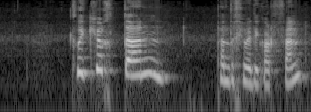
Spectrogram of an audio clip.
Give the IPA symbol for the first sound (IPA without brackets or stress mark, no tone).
kʰ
